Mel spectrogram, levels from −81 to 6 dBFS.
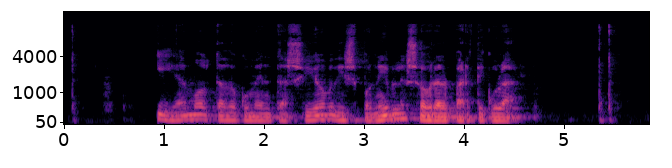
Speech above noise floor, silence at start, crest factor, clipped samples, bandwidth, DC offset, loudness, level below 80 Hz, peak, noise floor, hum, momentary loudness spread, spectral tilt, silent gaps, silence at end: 43 dB; 0.05 s; 18 dB; under 0.1%; 11.5 kHz; under 0.1%; -32 LUFS; -42 dBFS; -14 dBFS; -74 dBFS; none; 17 LU; -5.5 dB/octave; none; 0.35 s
